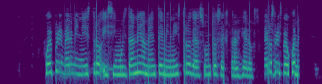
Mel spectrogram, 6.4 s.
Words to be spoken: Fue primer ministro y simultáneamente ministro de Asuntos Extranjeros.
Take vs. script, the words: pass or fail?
fail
